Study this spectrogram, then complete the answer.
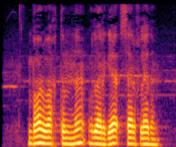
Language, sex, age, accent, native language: Uzbek, male, 25-34, Xorazm, Uzbek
